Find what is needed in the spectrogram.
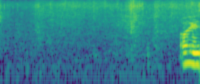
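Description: Faint crinkling rustle of clear plastic disposable gloves as the hands move, followed by a spoken word near the end.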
